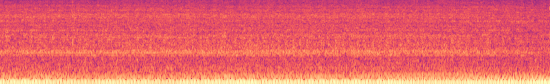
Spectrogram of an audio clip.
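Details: Nissan Frontier idling after alternator belt replacement to cure a startup squeak on grease-coated belts: low, even idle rumble with no squeal or chirp from the belt area; clean, healthy start and idle.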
